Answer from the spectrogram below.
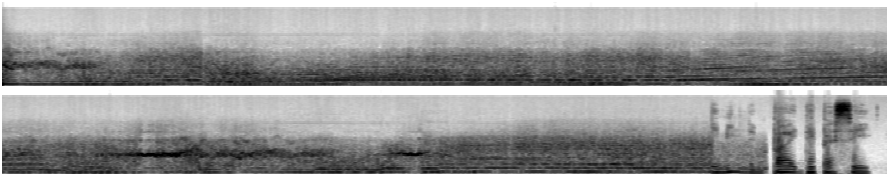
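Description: A car engine roars at high speed, its pitch sweeping up and down as vehicles race past up close, with squealing tire tones and a few abrupt bursts at the end.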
